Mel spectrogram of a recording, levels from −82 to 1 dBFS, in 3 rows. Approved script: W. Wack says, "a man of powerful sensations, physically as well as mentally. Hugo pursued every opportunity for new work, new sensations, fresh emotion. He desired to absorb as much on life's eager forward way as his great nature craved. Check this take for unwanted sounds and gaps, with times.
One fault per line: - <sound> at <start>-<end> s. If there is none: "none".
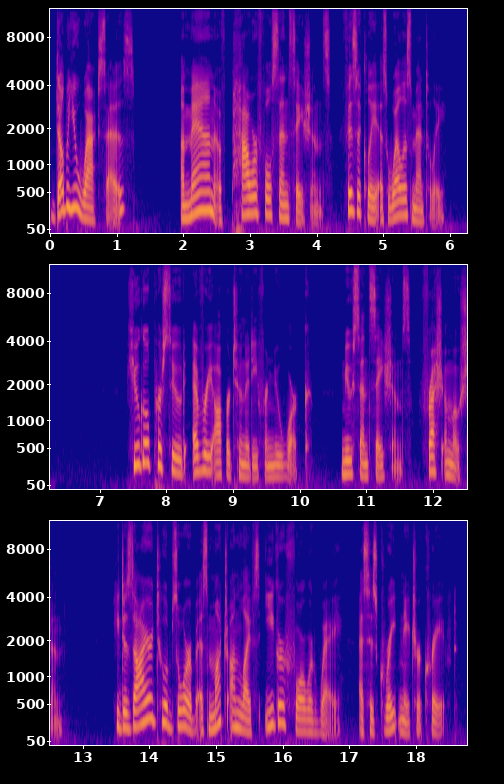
none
